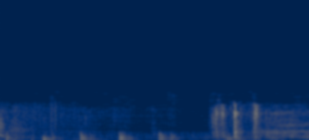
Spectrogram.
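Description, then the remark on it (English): A door is opened to answer someone coming to it: a few evenly spaced dull thumps give way to a brief rattle and scrape of the door swinging open. No one speaks. “I'll stand right here and hit him with this gun butt when you open it.”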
